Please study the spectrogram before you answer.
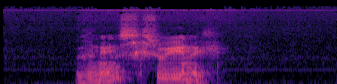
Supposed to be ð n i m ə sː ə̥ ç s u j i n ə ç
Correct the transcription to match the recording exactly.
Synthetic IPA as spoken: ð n i n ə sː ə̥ ç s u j i n ə ç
